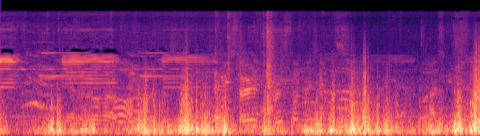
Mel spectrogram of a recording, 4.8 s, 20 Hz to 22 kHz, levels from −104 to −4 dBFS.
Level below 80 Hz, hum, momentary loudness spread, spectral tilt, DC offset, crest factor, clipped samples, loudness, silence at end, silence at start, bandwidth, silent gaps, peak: -46 dBFS; none; 10 LU; -8 dB/octave; under 0.1%; 16 dB; under 0.1%; -17 LUFS; 0 s; 0 s; 15 kHz; none; 0 dBFS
